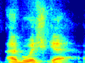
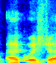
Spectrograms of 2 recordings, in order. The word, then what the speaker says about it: Aughiska: And from the Bogs of Agwishka, I can't recommend that enough. – Which one? – From the Bogs of Agwishka. I'll have to spell it as like A-U-G-H-I-S-K-A.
